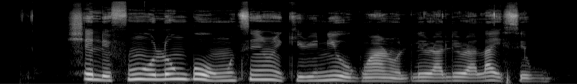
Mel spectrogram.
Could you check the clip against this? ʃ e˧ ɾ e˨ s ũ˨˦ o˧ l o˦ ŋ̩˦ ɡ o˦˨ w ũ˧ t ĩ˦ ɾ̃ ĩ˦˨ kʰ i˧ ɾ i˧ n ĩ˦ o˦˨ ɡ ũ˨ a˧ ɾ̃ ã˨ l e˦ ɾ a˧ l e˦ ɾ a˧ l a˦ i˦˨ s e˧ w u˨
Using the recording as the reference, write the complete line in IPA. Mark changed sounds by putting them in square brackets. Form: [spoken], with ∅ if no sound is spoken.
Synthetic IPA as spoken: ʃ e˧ [l] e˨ [f] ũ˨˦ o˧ l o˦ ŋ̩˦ [ɡ͡b] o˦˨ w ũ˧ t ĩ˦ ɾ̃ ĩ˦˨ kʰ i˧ ɾ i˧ n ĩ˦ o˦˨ ɡ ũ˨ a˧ ɾ̃ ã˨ l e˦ ɾ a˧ l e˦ ɾ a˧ l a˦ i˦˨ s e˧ w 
